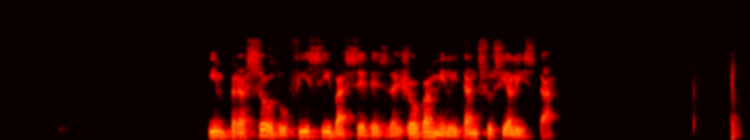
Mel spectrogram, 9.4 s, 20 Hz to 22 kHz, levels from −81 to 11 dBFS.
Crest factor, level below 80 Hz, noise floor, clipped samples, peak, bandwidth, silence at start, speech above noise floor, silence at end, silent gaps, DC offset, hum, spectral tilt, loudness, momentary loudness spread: 18 dB; -68 dBFS; under -90 dBFS; under 0.1%; -14 dBFS; 7.4 kHz; 2.6 s; over 61 dB; 0.15 s; none; under 0.1%; none; -7 dB/octave; -30 LUFS; 9 LU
